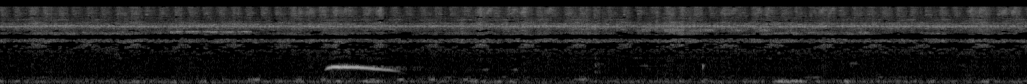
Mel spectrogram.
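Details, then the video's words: Night crickets in a village keep up a continuous high, pulsing trill chorus layered with a lower rhythmic chirping band; one brief drooping whistled note from another animal sounds early on. "Relaxing Night Crickets Sound in Village"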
